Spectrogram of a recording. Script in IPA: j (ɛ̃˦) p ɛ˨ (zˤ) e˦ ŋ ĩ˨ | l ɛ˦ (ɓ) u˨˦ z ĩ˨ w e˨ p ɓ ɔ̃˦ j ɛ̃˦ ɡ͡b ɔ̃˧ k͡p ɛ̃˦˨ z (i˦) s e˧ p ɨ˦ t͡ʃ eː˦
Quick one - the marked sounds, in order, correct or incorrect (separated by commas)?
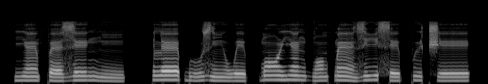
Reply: incorrect, incorrect, correct, correct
